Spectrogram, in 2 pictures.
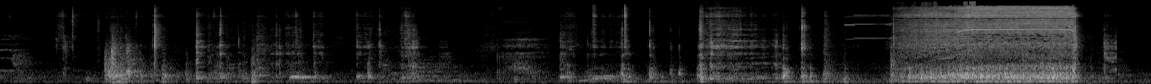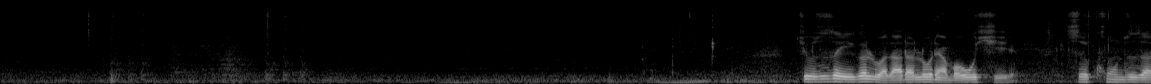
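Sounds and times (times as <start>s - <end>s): power drill running: 8.9s - 11.2s.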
